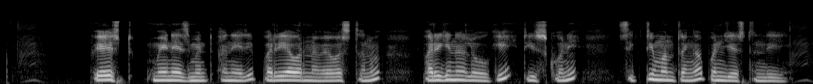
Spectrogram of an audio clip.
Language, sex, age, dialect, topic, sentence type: Telugu, male, 31-35, Central/Coastal, agriculture, statement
